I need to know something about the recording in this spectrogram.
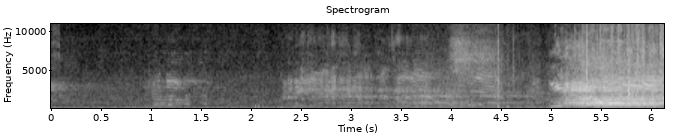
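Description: Football players and bench shouting to each other across an open pitch during play, with a single thud about four and a half seconds in. About five seconds in, many voices break into loud yelling all at once: players and bench celebrating a goal.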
